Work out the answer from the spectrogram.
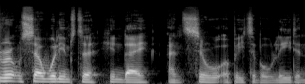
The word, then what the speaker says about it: Hyundai: team and it's pronounced Hyundai not Hyundai not Hindi not it's Hyundai that's how the Koreans pronounce it I checked when I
